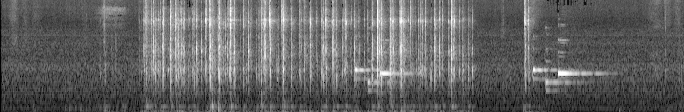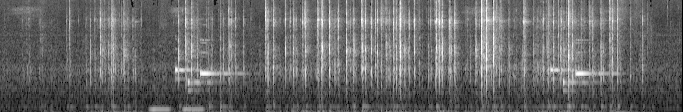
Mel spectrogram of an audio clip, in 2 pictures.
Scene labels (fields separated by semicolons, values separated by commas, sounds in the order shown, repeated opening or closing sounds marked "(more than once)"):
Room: office; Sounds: keyboard typing, phone ringing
